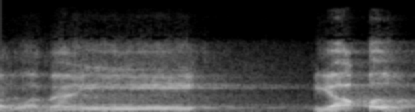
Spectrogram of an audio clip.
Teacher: ادغام مع الغنہ ہوگا۔ ومن یق، قاف موٹے حروف میں سے بھی ہے اور حروف قلقلہ میں سے بھی ہے، تو یہاں پہ قلقلہ کریں گے قاف پہ، یعنی اس کو ہلا کے پڑھیں گے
